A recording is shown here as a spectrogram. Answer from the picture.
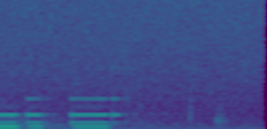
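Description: Electronic keyboard sounding the same single note three times, long, short, then long, and stopping about a second in.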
